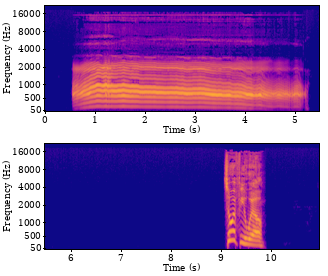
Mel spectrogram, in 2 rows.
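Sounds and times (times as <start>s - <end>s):
person imitating the pained howl of a dog: 0.6s - 5.3s
speech: 9.1s - 9.9s.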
